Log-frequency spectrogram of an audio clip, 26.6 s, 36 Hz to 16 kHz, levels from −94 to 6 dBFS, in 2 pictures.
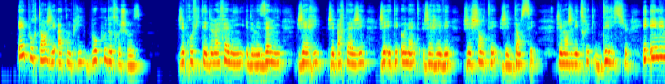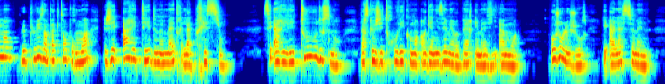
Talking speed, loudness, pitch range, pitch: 165 wpm, -21 LUFS, 160-195 Hz, 175 Hz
